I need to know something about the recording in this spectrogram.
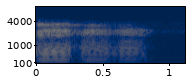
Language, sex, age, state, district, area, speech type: Santali, male, 18-30, West Bengal, Bankura, rural, conversation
